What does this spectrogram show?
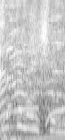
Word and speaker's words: Appalachia: Appalachian Nomad says I pronounce it with a CH and not shush.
